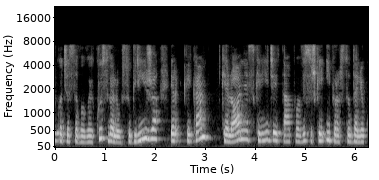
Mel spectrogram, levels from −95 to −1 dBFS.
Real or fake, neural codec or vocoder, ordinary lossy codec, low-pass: real; none; MP3, 48 kbps; 7.2 kHz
